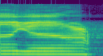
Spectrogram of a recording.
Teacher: Huruf lam yang berkasrah tanwin bertemu dengan huruf ain, maka tanwinnya harus kita baca dengan terang atau jelas. Huruf ain yang bersukun ini harus ada aliran, berbeda dengan huruf hamzah.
